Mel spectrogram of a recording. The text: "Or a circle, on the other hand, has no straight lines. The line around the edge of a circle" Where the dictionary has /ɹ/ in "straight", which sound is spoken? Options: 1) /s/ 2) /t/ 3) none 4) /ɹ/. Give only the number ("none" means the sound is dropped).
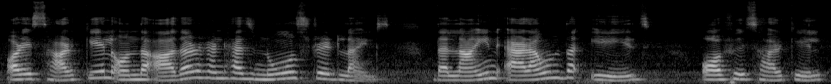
4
